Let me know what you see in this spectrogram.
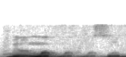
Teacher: Hames pada Fa maka ada hembusan nafas yang keluar yaitu di antara gigi atas ujung gigi atas disentuhkan pada bibir bawah dia ada hembusan napas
